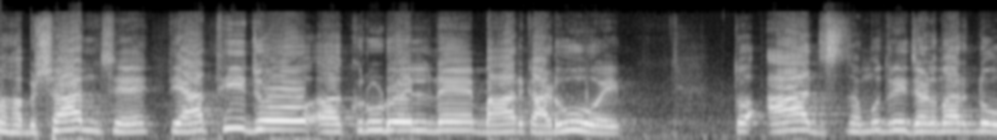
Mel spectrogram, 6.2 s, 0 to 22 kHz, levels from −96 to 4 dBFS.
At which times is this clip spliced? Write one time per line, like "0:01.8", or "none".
0:00.9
